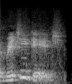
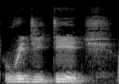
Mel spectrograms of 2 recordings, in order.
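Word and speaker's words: ridgy-didge: Something else just stuck out like a sore thumb there, and it was the emphasis that Leah gave Ridgy Didge. She said all the syllables equally. – These are Ridgy Didge. – Ridgy Didge. Ridgy Didge. Whereas Australians would say Ridgy Didge. I think we would put most of the emphasis on Didge here.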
